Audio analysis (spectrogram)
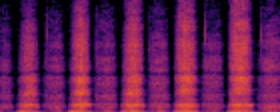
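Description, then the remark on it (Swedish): A voice imitates a dog panting in a car: quick, breathy huffs in a steady, fast rhythm, about six in under two seconds, fairly loud with no talking. “vem fan är det som flåsar egentligen?”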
